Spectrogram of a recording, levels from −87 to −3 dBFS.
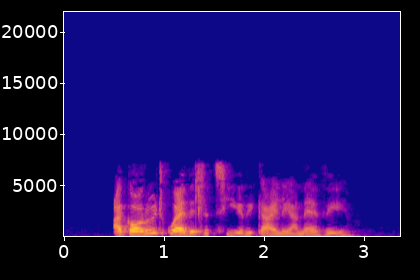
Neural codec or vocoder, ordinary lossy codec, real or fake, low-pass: none; Opus, 64 kbps; real; 7.2 kHz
